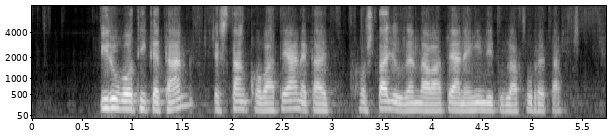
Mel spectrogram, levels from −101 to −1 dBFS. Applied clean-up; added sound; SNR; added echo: neural separator model SepFormer DNS4.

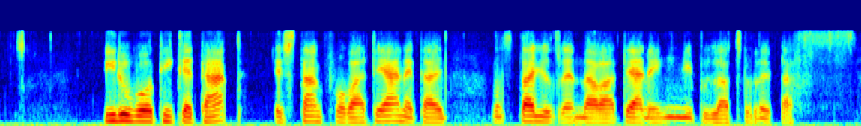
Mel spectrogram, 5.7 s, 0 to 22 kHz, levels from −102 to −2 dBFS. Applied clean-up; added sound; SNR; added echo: neural diffusion model UNIVERSE++.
